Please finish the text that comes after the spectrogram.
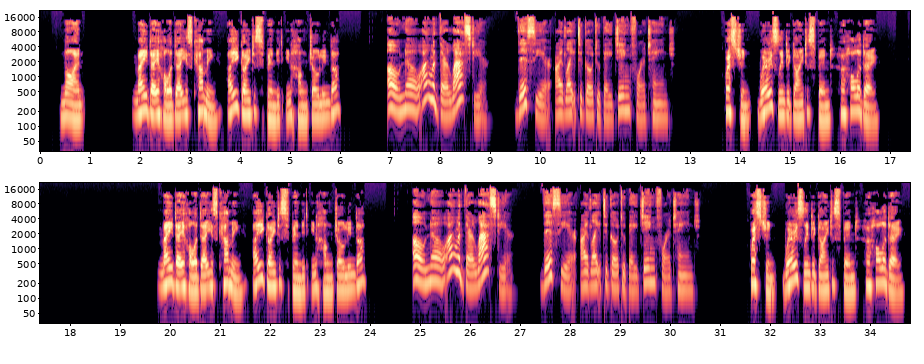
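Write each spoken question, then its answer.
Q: where is Linda going to spend her holiday?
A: In Beijing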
